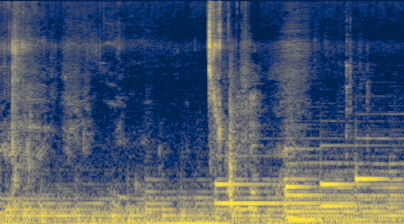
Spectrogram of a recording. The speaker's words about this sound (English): Sips tea.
